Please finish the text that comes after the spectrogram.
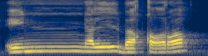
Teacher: ان البقرہ، نون مشدد ہے اس لیے غنہ کیا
